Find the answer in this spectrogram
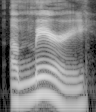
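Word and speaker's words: Amihere: Bill ziya Cook Leticia Amir Amiri I believe that's how you say her name Leticia Mary and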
